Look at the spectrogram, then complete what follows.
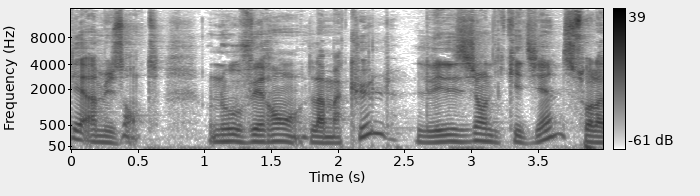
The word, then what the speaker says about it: macule: s'en rappeler c'est que macule se prononce comme ma couleur indiquant donc que c'est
